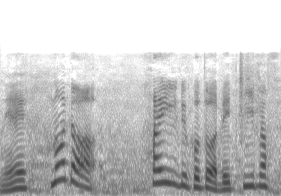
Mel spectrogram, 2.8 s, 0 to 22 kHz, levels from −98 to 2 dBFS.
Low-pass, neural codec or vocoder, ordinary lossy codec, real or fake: 7.2 kHz; codec, 16 kHz, 2 kbps, FreqCodec, larger model; none; fake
